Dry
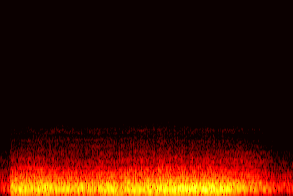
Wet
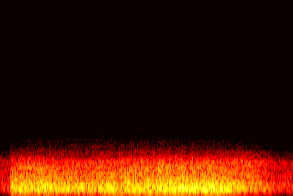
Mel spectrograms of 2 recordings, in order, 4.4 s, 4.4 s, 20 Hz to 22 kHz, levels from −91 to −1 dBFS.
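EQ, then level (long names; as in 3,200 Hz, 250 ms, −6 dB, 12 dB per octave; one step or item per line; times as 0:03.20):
high-pass filter 230 Hz 6 dB per octave
low-pass with resonance 570 Hz, resonance Q 4.9
+6.5 dB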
